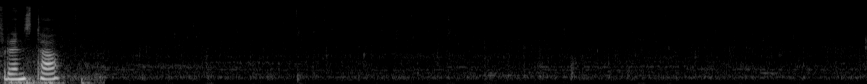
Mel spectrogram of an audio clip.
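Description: Hot oil sizzles and bubbles steadily in a pan.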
